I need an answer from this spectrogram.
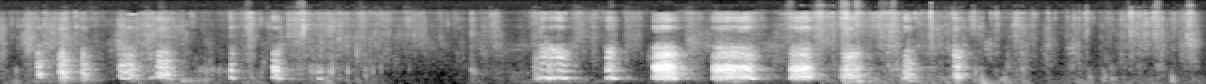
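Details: Three-week-old Border Collie puppies giving clustered short yelps and whines, a quick patter of calls, a silent gap of about a second, then louder, longer whining bursts toward the end.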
